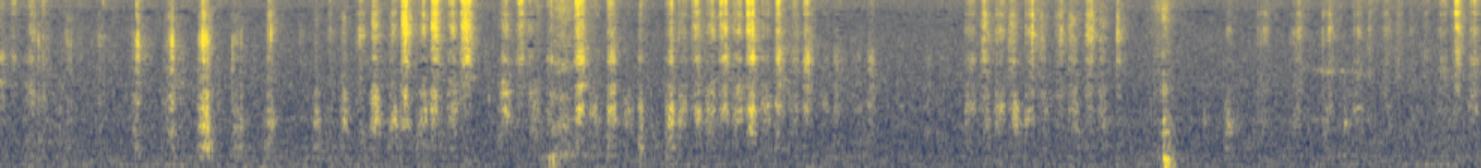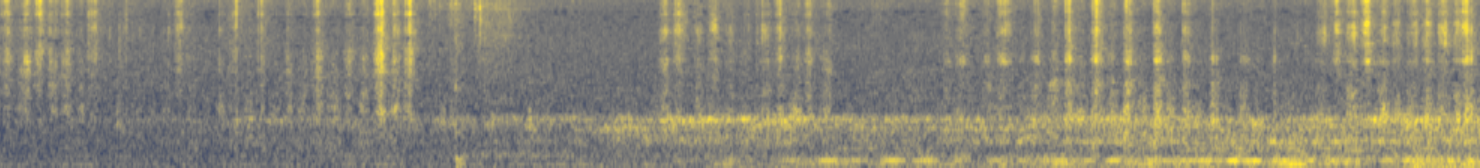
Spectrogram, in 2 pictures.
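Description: Faint scratching of a felt brush-tip artist pen stroking across paper, in short clusters of strokes with pauses between. A faint low hum grows over the last few seconds.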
